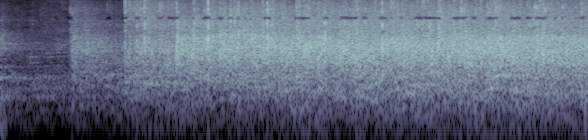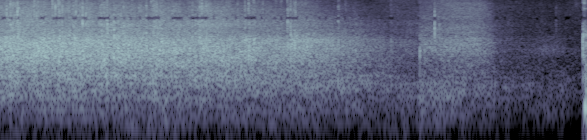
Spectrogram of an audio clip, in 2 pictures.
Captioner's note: roar of applause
